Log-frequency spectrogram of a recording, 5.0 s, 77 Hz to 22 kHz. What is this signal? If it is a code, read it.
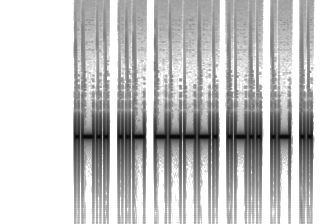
Morse code, heard as a keyed tone, about 22 wpm, 700 Hz. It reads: LU9LAI
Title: DXCC-100 Call Signs - 6 Characters - 22wpm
